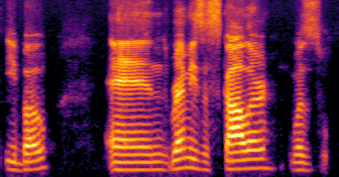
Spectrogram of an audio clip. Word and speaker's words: Igbo: comes from Nigeria from the Igbo tribe otherwise pronounced ebo and Remy's a scholar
